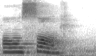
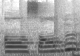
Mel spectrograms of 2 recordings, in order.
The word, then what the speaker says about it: ensemble: If you go to the next word, ensemble, again, there are 2 nasal sounds, but this time it is the en sound. And neither the N nor the M are pronounced. You're not saying ensemble.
